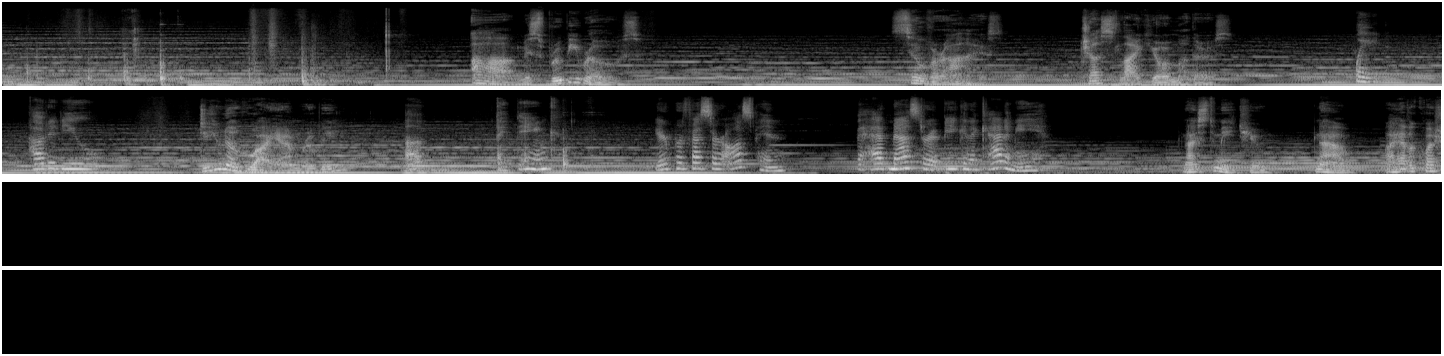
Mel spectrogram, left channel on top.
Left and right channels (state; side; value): silent; right; 63 dB below the other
